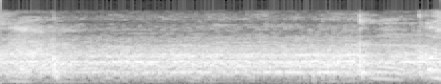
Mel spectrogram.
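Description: Televised cricket broadcast playing in the room: a steady wash of crowd noise with faint commentary underneath.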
